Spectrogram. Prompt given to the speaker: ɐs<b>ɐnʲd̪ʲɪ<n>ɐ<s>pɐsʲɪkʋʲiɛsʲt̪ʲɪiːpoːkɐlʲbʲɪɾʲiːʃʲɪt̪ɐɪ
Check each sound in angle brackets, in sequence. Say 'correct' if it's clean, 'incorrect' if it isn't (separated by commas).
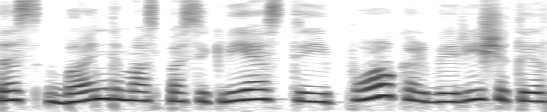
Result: correct, incorrect, correct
